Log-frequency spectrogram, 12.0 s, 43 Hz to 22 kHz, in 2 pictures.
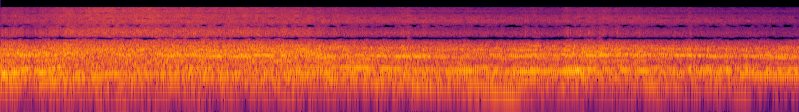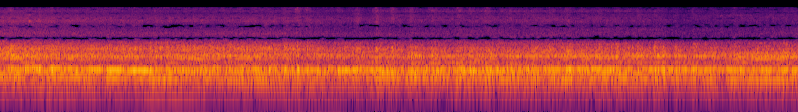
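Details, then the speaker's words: Turbo Indy 650 triple two-stroke with GT1752 turbo, MS3x sequential EFI, Ford MAF and LS1 coils, just completed: idles, then crisp revs climb and fall smoothly with no misfire, coming into boost quickly; sounds healthy. "we'll start up as you can see it a idle all day long Mega s here controlling it all Bluetooth controls grab it up once see we get"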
